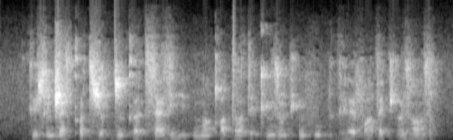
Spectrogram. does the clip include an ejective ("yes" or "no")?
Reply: yes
